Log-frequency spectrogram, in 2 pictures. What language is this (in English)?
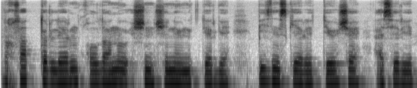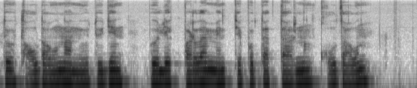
Kazakh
